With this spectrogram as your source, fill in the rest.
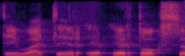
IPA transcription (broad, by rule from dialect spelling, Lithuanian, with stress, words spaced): tɐɪ ˈʋɐt ɪr ɪr ɪr ˈtoːks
